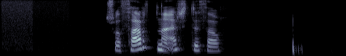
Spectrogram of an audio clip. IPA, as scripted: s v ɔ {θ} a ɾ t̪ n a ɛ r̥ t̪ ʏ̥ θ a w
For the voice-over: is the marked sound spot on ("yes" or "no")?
yes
